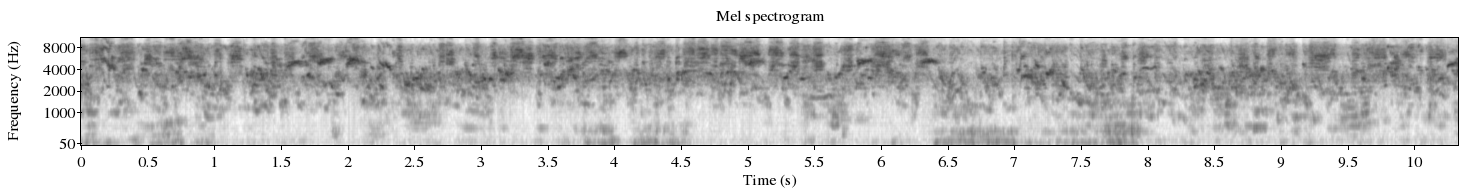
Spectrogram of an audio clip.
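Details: Breeding pair of budgerigars keeping up a steady, high, chattering warble full of short chirps and squeaks, with occasional low rumbling sounds in the background.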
